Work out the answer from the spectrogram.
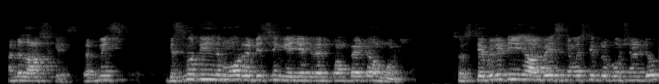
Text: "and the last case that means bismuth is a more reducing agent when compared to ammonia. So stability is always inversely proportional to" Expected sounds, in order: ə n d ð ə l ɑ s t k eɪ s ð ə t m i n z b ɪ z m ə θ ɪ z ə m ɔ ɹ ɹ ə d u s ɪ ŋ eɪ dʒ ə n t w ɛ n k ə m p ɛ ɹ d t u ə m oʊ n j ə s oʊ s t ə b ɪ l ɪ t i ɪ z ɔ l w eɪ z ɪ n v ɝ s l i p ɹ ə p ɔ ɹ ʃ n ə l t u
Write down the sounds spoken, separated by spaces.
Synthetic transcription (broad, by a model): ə n d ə l ɑ s t k eɪ s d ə t m i n s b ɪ s m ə t ɪ z ə m ɔ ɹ ɹ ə d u s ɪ ŋ eɪ dʒ ə n t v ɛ n k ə m p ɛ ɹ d t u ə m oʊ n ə s oʊ s t ə b ɪ l ɪ t i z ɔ l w eɪ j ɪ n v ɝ s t i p ɹ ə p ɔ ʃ ə n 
